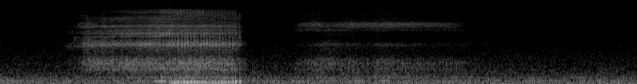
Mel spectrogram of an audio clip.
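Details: Sleeping dog snoring: a harsh, rattling snore on the in-breath, then a softer hissing out-breath; ordinary snoring in sleep, recorded as an ambient sound.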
